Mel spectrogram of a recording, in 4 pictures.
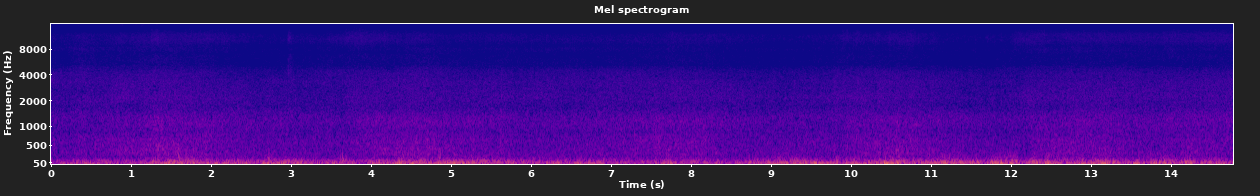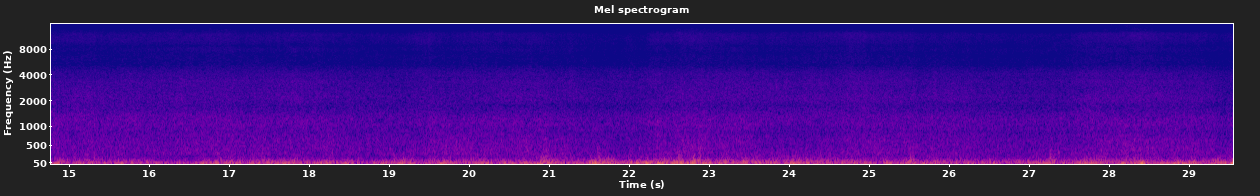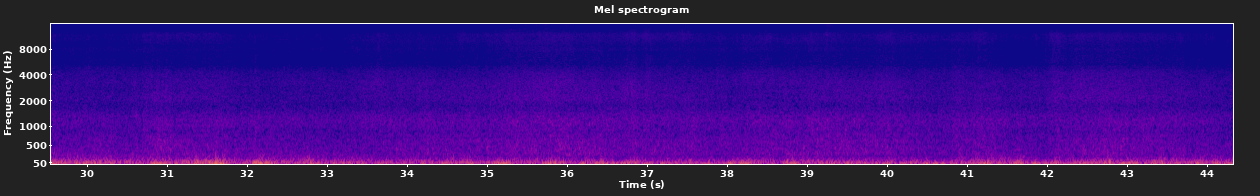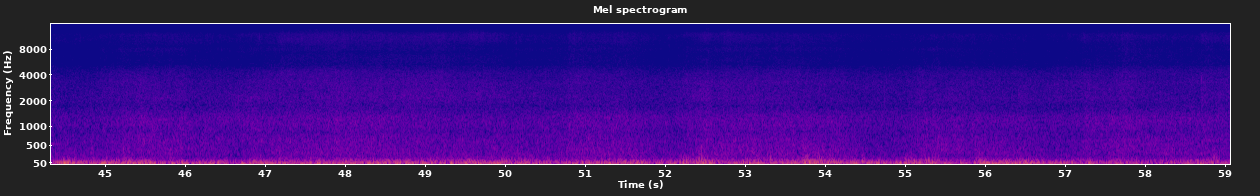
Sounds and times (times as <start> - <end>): Waves, surf: 0.0 - 59.0.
